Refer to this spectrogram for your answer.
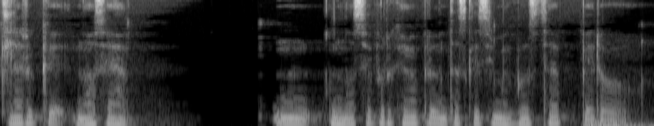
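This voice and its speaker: A man of medium pitch speaks in a monotone, flat intonation with a dark, mellow tone that is somewhat breathy.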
